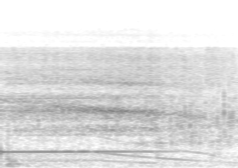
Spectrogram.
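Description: Coffee machine running as it dispenses: a steady motor hum with a hiss over it, and a second tone falling in pitch in the second half.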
